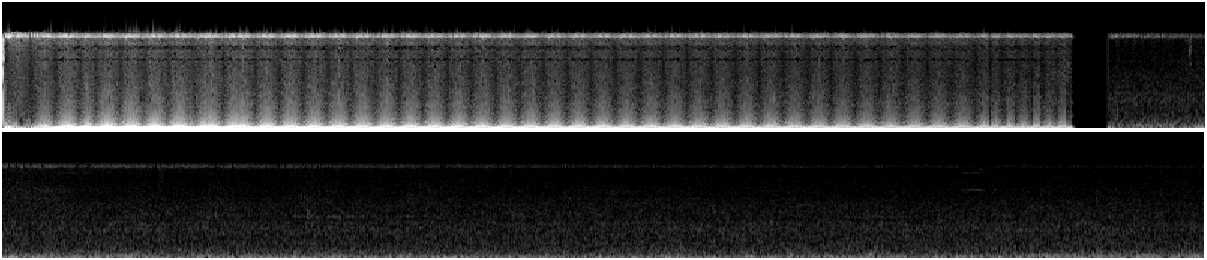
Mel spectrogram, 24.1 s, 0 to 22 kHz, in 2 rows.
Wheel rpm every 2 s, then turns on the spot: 0, 0, 0, 0, 0, 0, 0, 0, 0, 0, 0, 0.
none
